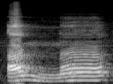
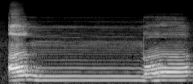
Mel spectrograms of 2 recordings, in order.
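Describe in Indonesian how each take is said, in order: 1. Bunyi n langsung dilepas, tidak ditahan. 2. Bunyi n ditahan dan ditekan dulu sebelum dilepas. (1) "bukan anna ya" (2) "tapi anna ya"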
